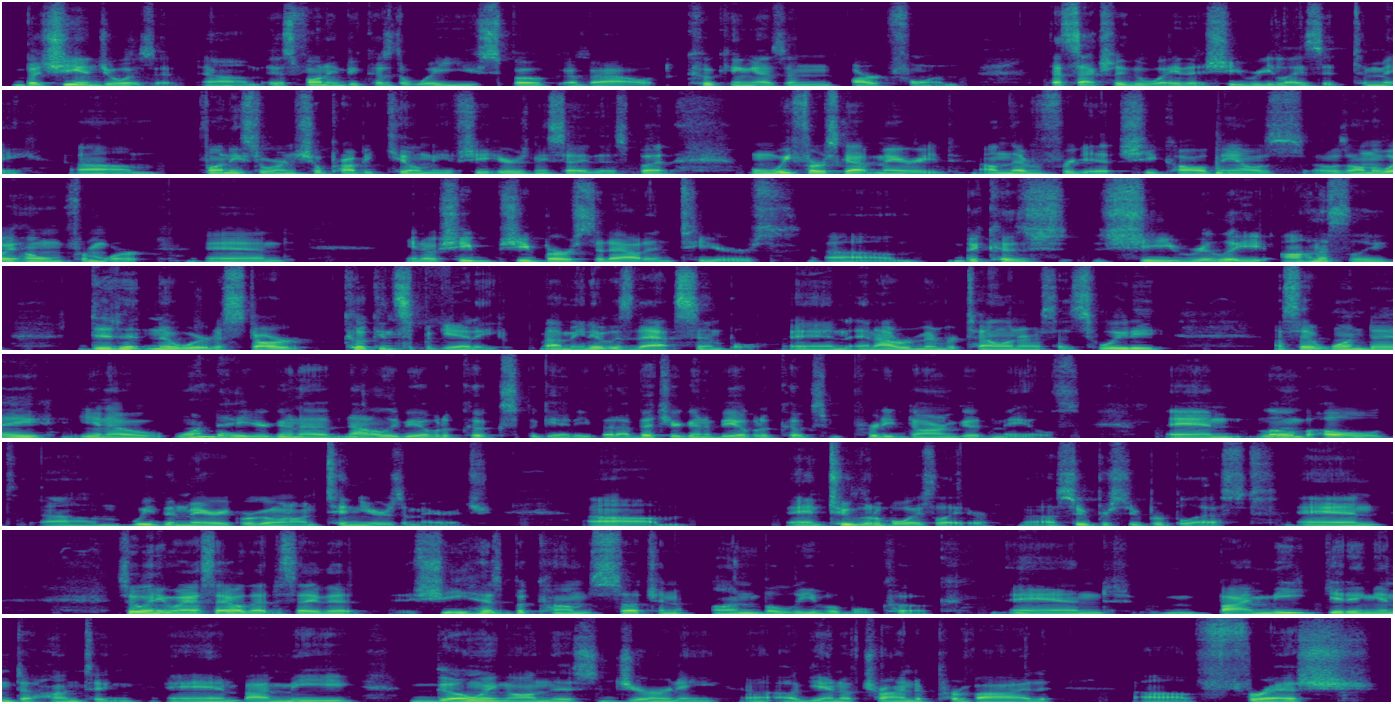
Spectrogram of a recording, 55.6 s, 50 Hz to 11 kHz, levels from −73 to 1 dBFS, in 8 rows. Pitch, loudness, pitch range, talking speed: 95 Hz, -20 LUFS, 90-110 Hz, 210 wpm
